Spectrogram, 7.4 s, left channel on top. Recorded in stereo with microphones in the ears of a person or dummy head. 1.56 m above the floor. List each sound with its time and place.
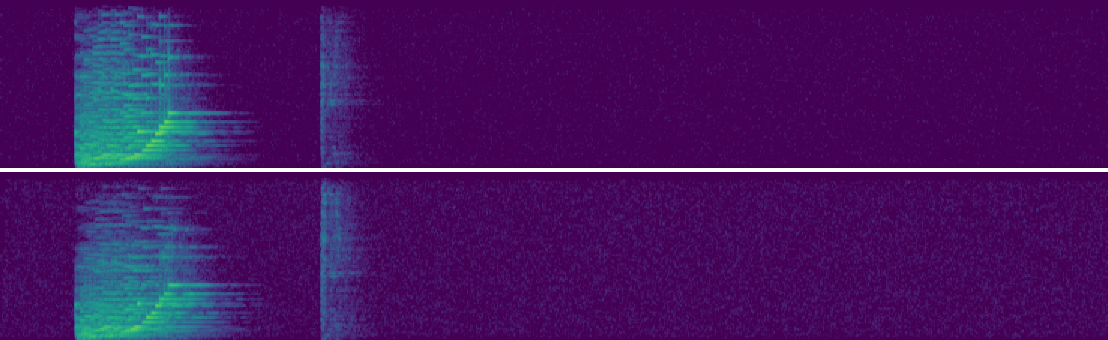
0.5 s a piano: 80° left, 0.9 m
2.1 s a dropped coin: 10° left (ahead or behind), 5.5 m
